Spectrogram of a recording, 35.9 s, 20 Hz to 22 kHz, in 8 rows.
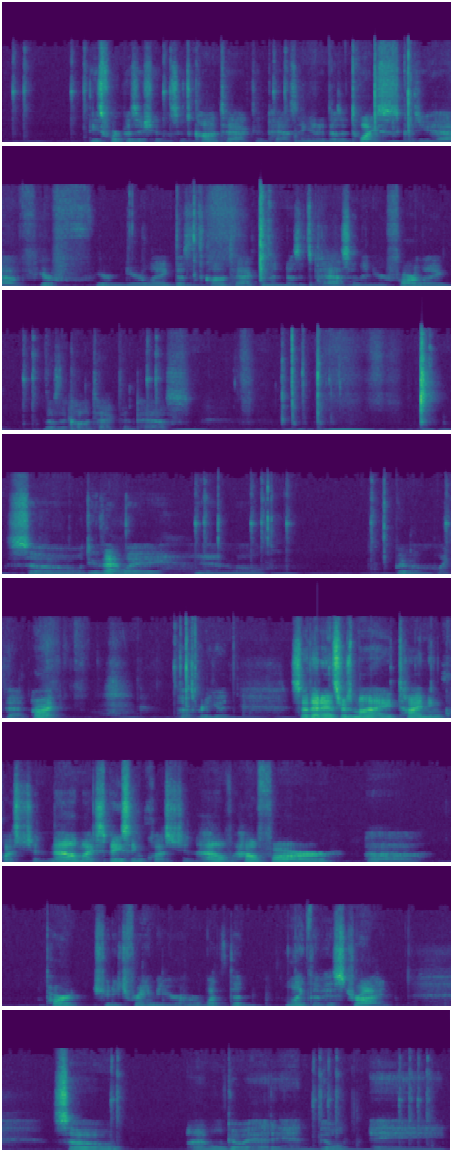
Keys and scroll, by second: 3.4-6.8 typing, 7.0 Return, 11.5-12.7 typing, 13.1 Return, 19.7 super+s.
